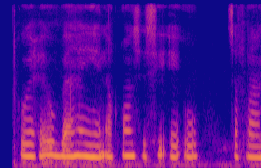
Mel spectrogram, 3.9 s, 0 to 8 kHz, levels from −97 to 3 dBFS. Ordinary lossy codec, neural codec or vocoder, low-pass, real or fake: none; none; 7.2 kHz; real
